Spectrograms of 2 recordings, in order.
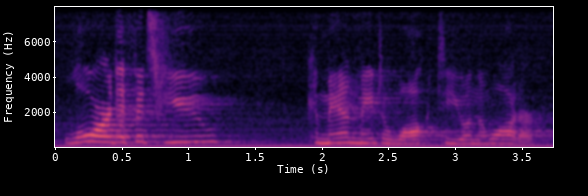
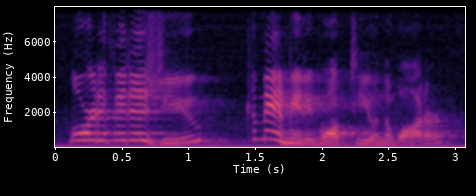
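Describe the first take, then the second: First: The voice sounds unsure, like pleading for a sign. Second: The voice sounds confident and self-assured. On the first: The speaker is secretly asking for reassurance. "he's lacking confidence but doesn't want anyone else to know" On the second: The speaker is showing off in front of friends. "He likes to sound confident and self-assured in front of them"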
